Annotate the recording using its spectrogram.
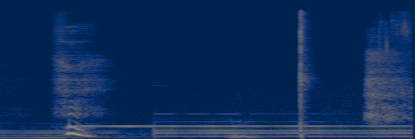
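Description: Soft background music of sustained chords that shift about a second and a half in, with a woman's murmured "hmm" about a second in and one sharp click about three seconds in.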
